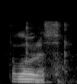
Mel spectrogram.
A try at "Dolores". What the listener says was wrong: Yeah, no T at the end. Cannon with Cannon. Cannon.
